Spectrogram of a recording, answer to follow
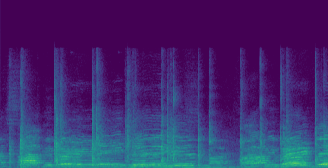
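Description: A small group clapping in time, about two claps a second, while voices sing along in a birthday chant.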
